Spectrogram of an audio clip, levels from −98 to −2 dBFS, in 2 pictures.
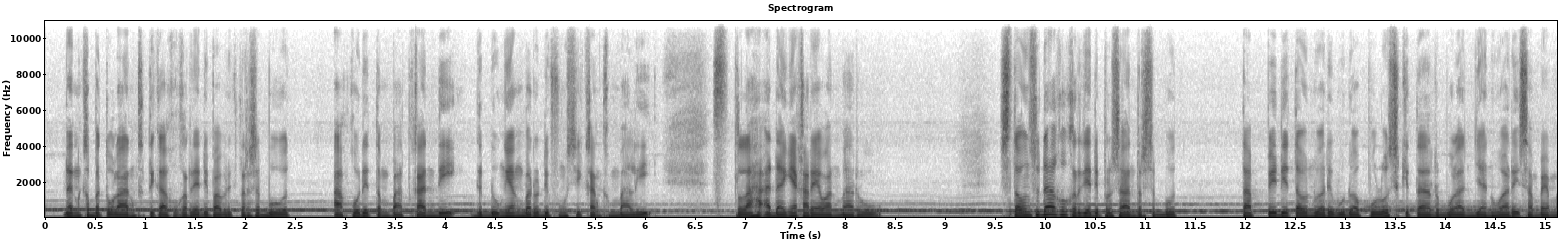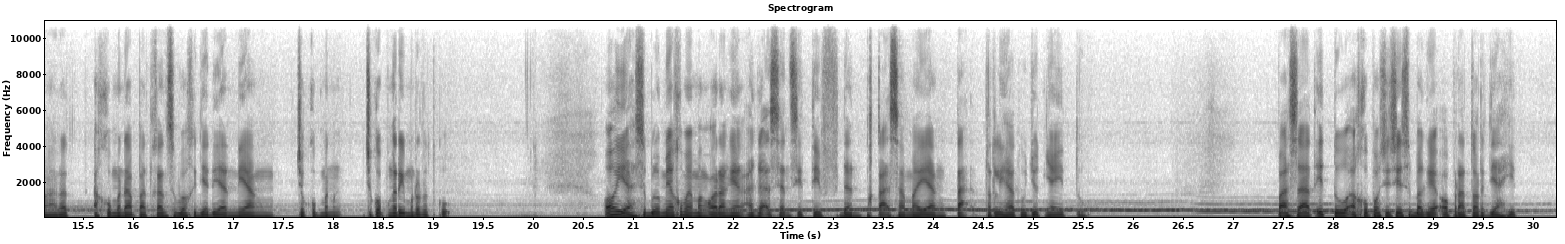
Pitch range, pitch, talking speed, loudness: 120-160 Hz, 130 Hz, 140 wpm, -22 LUFS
